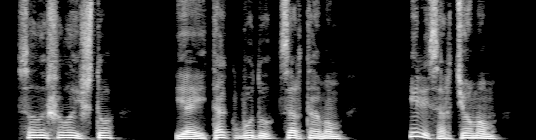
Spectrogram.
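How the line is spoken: Somewhat uncertain. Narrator (Russian): несколько неуверенно произнесла

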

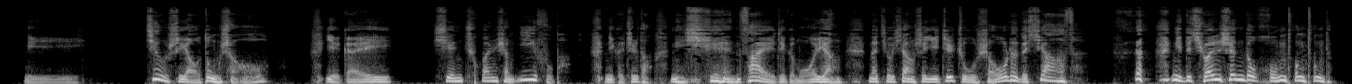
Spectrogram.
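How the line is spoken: Calm amused. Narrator (Chinese): 楚留香笑了笑，淡淡地说

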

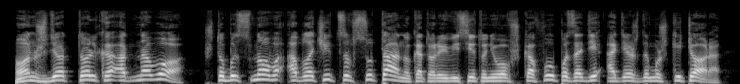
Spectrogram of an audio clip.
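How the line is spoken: Exclaiming. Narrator (Russian): воскликнул один из мушкетеров

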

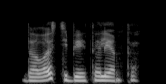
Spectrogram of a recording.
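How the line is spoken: Muttered. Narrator (Russian): пробормотала Неста

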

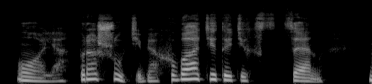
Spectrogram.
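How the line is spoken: Gentle, soft. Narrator (Russian): мягко произнес Чернов

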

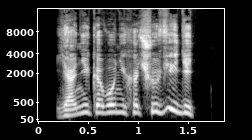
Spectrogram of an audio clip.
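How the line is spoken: Nervous female shriek. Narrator (Russian): нервно взвизгнула женщина

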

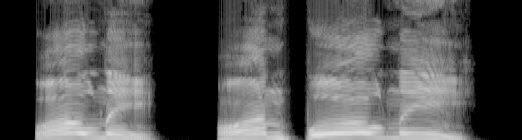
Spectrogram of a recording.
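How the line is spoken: Shouting loudly. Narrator (Russian): кричала на весь дом

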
